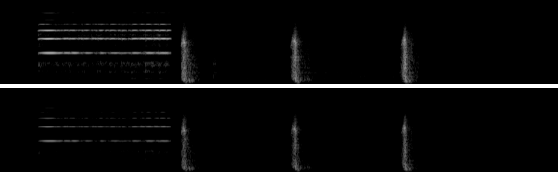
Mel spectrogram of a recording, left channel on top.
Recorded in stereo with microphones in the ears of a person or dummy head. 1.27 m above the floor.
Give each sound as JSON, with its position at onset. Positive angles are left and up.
{"t": 0.4, "sound": "a violin", "side_deg": 60}
{"t": 1.8, "sound": "a whoosh", "side_deg": 30}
